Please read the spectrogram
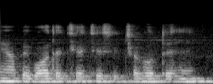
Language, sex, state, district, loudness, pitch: Hindi, male, Chhattisgarh, Kabirdham, -15 LUFS, 130 Hz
